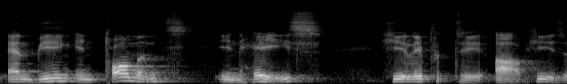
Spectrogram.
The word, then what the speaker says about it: Hades: Here, the heart of the earth in Hades, the Greek word Hades, but the English pronounced Hades, and Sheol, the Hebrew, translated in English, hell, H-E-L-L, or grave, before Jesus' resurrection.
